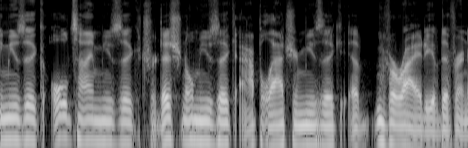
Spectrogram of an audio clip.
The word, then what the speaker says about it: Appalachian: in the kind of rural communities in the Appalachian Mountains. And look, I know I'm bad at pronouncing things, I mispronounce things all the time on this channel. Appalachian is how you say it.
